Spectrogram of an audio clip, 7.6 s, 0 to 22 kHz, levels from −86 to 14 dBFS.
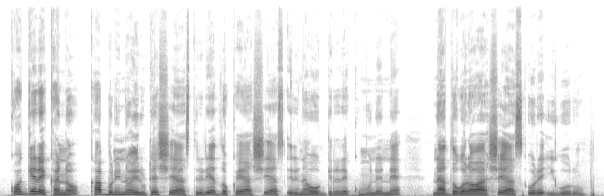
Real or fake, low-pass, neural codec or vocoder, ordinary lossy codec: real; none; none; none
